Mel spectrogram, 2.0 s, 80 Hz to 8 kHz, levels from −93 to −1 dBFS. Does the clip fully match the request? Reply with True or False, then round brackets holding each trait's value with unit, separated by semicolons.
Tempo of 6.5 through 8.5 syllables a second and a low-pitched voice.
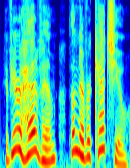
False (7.5 syllables/s; 230 Hz)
